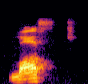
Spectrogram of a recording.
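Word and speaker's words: laughed: লাফ, লাফড, লাফড, হাসা। এখানেও শেষে ইডি বা ডি আছে, আমাদেরকে উচ্চারণে পড়তে হবে টি, ট এর মতো।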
